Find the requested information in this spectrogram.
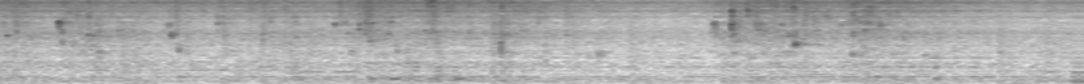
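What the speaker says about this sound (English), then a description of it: "So now we're going to rinse her with cold water" Steady running water from a tap rinses a human hairpiece, a continuous rushing splash with small drips and splatters on top, close by and with no talking.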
